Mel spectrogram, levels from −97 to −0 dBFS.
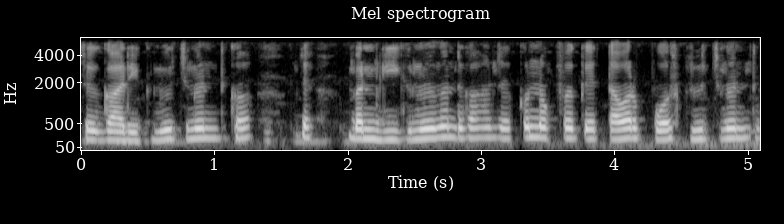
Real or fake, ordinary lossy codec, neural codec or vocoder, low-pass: real; none; none; 5.4 kHz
